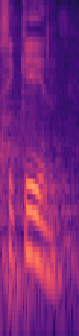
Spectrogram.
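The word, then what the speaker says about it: سكين: Kemudian asikinu, pisau, asikin, sinya di kasrah, sikin.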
